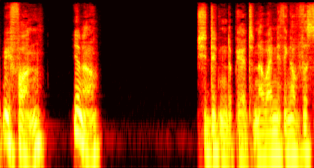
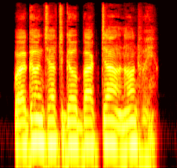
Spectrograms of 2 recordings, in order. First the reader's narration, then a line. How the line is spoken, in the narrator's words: Roan groaned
